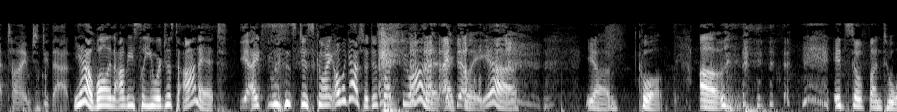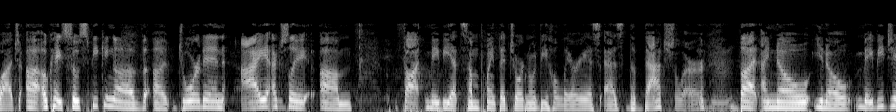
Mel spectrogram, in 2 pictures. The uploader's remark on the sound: live from the Minnesota State Fair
